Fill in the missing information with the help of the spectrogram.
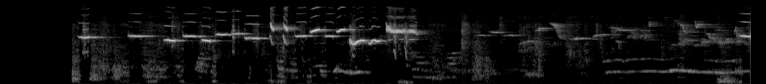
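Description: Jongkangan songbird singing a fast, varied run of chirps and whistles, loud for the first few seconds, then softer, with a lower drawn-out wavering note beneath. It stops abruptly near the end.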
